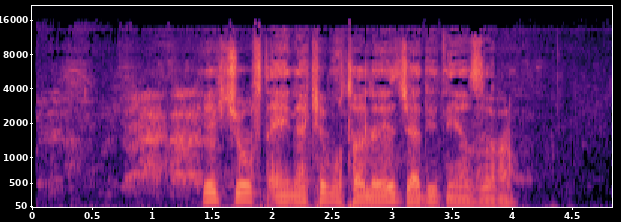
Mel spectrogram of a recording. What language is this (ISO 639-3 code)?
fas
